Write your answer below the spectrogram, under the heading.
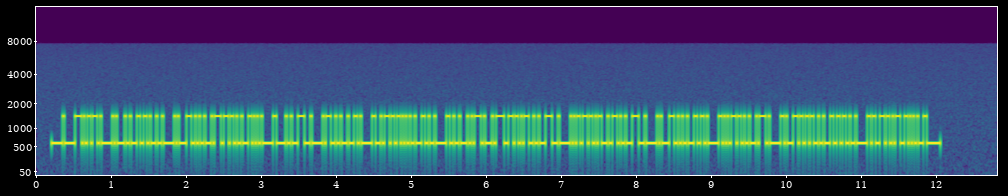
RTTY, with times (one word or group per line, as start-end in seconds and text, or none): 1.0-2.5 X81XN3
2.7-4.6 4V9Z7C
4.8-6.3 R0PKEKT
6.5-7.3 Z9S
7.4-9.3 BA9XN8R
9.4-10.1 3G
10.3-11.2 L80L
11.4-11.9 ZRU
